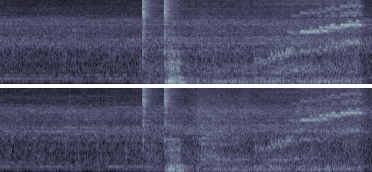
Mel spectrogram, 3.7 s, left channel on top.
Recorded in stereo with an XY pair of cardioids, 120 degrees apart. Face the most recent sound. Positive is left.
turn(degrees=45)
